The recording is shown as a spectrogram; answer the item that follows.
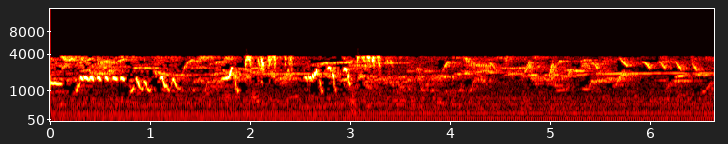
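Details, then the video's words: Young white-rumped shama in a caged bird-singing competition, class Knight A, session 1, placed fifth; rich, fast song of varied clear whistles, rising and falling slurs and short chattering phrases, with busy overlapping notes and faint background hum. "MURAI BATU MUDA"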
